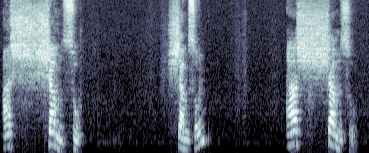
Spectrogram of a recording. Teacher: You cannot hear the sound of lam. That's been suppressed, but it's remained there. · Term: sun letters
